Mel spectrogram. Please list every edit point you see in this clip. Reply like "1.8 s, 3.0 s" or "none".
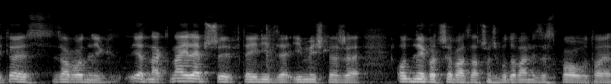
none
